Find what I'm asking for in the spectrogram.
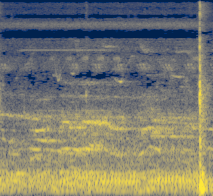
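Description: A rooster crows outdoors, a drawn-out call rising and falling over a steady background hum, with a brief sharp knock near the end.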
